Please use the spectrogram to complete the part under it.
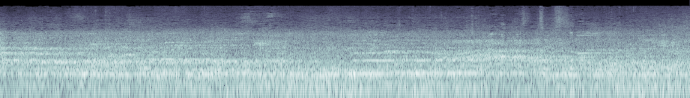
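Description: A curling stone rumbles as it slides across ice in a large echoing hall.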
